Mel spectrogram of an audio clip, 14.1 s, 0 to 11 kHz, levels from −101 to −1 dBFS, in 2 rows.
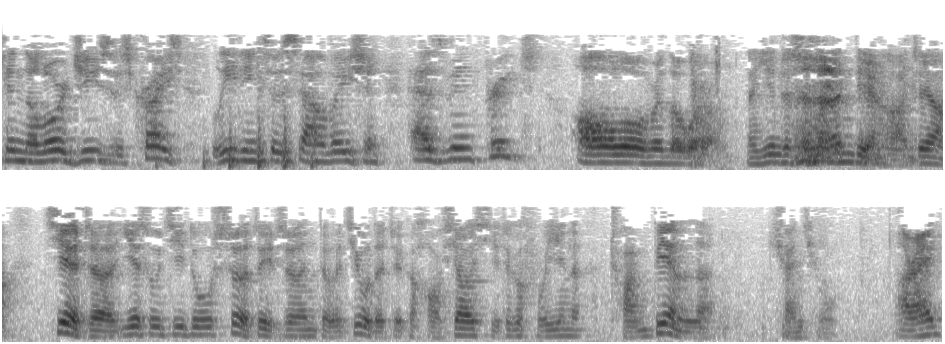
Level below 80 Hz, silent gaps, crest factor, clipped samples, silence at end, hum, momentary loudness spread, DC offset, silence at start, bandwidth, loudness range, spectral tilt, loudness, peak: -64 dBFS; none; 20 dB; under 0.1%; 0 s; none; 15 LU; under 0.1%; 0 s; 5.8 kHz; 7 LU; -9 dB/octave; -32 LUFS; -12 dBFS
